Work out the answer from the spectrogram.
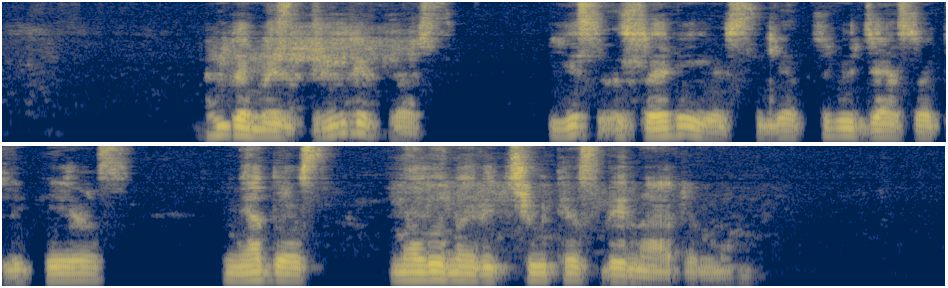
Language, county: Lithuanian, Kaunas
